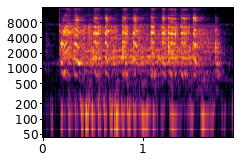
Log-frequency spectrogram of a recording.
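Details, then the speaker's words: Suzuki GSX that wouldn't start, starter relay ground signal from ECU weak, rewired with 12 V from button: quick even chugging of starter turning the engine over about ten pulses a second; starter engages cleanly. "masuk jos berarti kita tinggal menghidupkan motornya"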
